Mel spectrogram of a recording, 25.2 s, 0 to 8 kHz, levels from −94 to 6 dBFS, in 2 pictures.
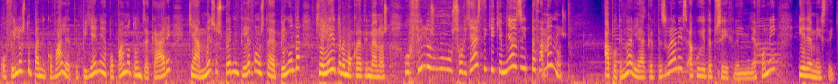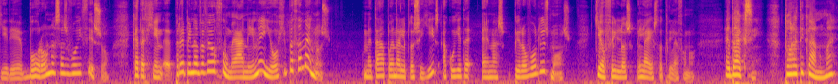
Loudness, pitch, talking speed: -14 LUFS, 220 Hz, 160 wpm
